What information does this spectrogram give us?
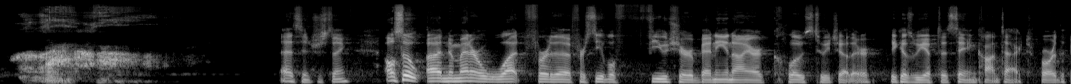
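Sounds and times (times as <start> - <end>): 
loud rough growl: 0.0 - 1.7
speech: 0.2 - 1.2, 2.8 - 10.7.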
